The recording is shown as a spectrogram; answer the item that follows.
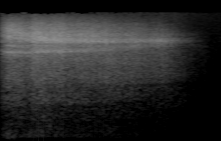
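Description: A man's long hissing "shhh" blown through the mouth into a handheld microphone, a vocal imitation of a rushing wind. It starts suddenly and fades away over nearly two seconds.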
